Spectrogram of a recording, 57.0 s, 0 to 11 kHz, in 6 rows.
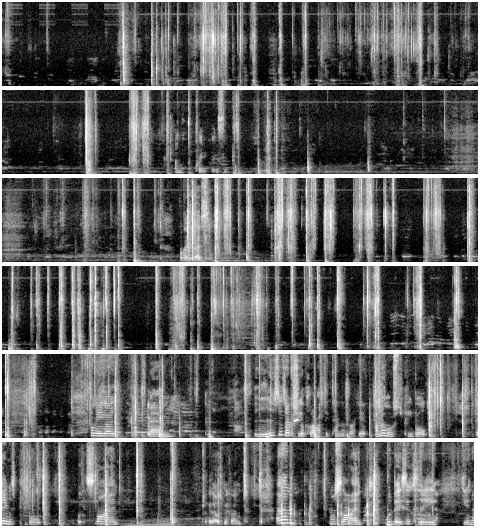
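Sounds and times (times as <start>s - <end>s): slime popping and crackling: 2.4s - 5.1s, 22.6s - 27.8s, 28.4s - 31.0s, 31.6s - 36.2s, 46.5s - 50.9s.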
